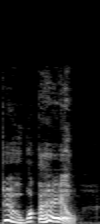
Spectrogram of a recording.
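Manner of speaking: mock panicked, alarmed, very high freaked-out outburst. Retelling own reaction to a partner's news of an ultimatum: retelling own freak-out. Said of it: "So I'm freaking out and I'm like".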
